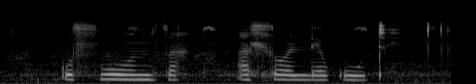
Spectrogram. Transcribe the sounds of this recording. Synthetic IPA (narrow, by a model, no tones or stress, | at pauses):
k̬ʼufund͡zʱa | aɬɔlɛkʼuːtʰʼi̥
